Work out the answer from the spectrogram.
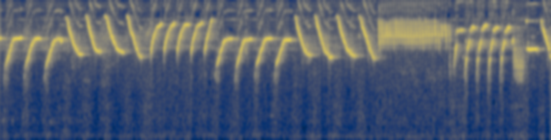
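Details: Canary singing beside a field, used as a lure to teach young canaries to sing and to restart silent ones: rapid series of high downward-sweeping whistled notes, about three per second, then a dense buzzy trill and a short run of quick sweeps.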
